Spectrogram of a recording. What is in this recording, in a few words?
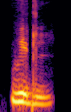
"wheedle", Indian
